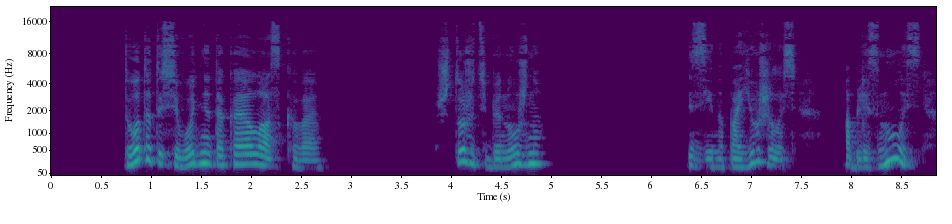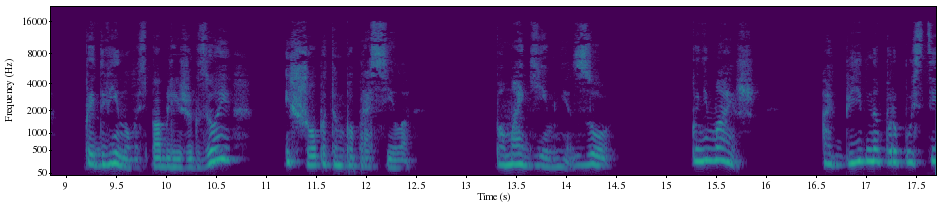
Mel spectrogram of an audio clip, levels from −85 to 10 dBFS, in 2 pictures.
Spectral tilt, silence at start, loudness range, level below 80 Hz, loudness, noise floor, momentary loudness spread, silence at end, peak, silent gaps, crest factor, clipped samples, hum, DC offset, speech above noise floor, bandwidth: -4.5 dB/octave; 0.75 s; 4 LU; under -90 dBFS; -38 LUFS; under -90 dBFS; 12 LU; 0 s; -18 dBFS; 2.98-3.75 s, 5.22-5.72 s, 5.87-6.34 s, 7.79-7.91 s, 9.01-9.16 s, 12.71-13.28 s, 14.72-15.22 s, 16.20-16.35 s; 20 dB; under 0.1%; none; under 0.1%; over 52 dB; 16 kHz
